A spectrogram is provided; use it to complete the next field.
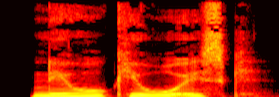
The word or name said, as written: neurokirurgisk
